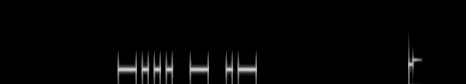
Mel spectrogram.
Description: Morse code, heard as a keyed tone, about 20 wpm, 700 Hz. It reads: BTA
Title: All Cut Numbers - 3-Digit 20wpm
